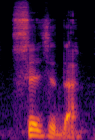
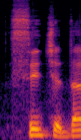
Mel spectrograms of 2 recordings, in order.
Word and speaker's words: সেজদা: আমি সংশোধন হয়ে যাব তবে আমার জানা মতে সিজদা এটা ভুল উচ্চারণ বাংলার ক্ষেত্রে কিন্তু আরবি অনুযায়ী এটা সঠিক উচ্চারণ যেই ভাষায় যেরকম সেই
